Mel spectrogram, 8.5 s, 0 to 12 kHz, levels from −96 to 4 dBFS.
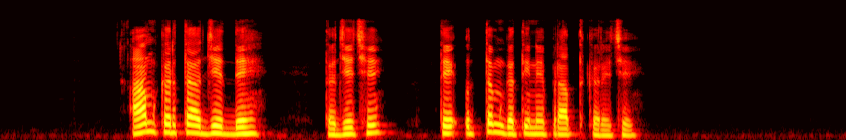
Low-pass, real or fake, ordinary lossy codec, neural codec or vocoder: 7.2 kHz; real; none; none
